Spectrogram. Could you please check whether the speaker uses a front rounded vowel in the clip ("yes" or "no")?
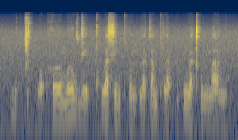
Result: no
